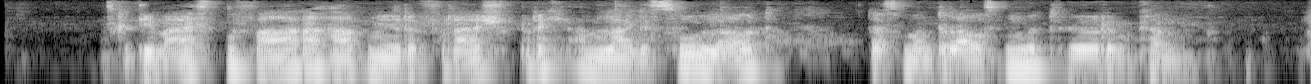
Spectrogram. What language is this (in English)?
German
